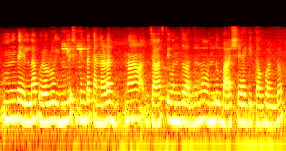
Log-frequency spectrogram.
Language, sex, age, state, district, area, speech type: Kannada, female, 30-45, Karnataka, Hassan, rural, spontaneous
